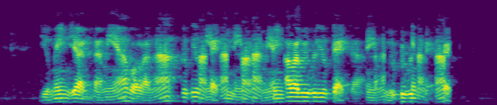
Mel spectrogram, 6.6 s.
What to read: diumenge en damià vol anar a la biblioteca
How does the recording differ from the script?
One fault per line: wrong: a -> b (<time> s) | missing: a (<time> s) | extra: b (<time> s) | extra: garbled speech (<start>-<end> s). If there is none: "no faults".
extra: garbled speech (2.5-3.8 s)
extra: garbled speech (4.9-6.0 s)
